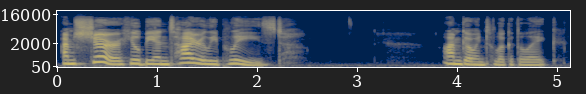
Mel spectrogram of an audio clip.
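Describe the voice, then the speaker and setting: A woman's voice: a little high, expressive, a little slow, a bit bright. A woman acting an eager, proud and lovelorn young woman in a period radio drama, breezy yet formal. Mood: uneasy, indignant.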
